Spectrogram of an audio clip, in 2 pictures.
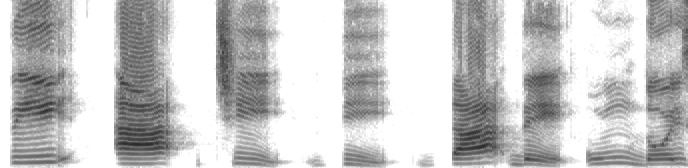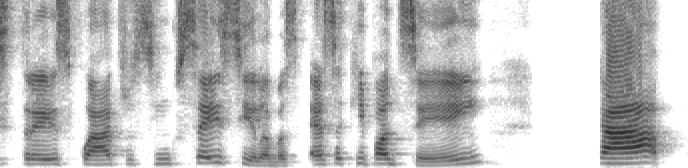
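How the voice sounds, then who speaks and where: A woman teaches grammar for a public exam. Her voice sits fairly high, and she talks in a lively, chatty way, counting syllables aloud and speaking straight to her students. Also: a little slow, hardly any pauses. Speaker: Portuguese teacher. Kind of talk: exam-prep lesson, solving test questions aloud.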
